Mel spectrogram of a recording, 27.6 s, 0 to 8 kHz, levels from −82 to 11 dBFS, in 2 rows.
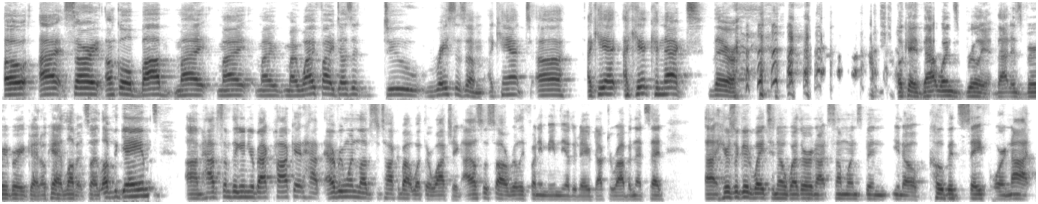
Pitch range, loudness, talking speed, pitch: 125-180 Hz, -18 LUFS, 190 wpm, 155 Hz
